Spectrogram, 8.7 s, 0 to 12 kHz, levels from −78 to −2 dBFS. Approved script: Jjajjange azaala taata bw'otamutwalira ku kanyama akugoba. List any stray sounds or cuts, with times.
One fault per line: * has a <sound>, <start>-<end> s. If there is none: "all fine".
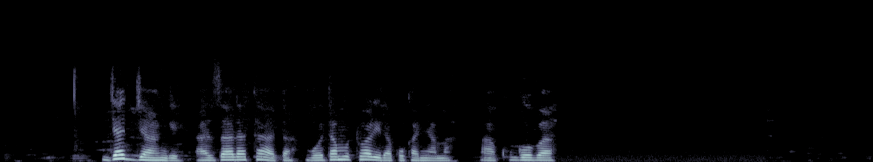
all fine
